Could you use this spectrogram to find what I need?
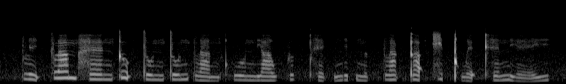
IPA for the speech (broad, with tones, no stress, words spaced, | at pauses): pli˨˩ʔkla˥˩mhɛː˧ŋtu˥˩ʔ tu˧ntu˦˥n pla˨˩nkʰwu˧nja˧w kɯ˦˥k̚pʰe˨˩k̚ ŋi˦˥t̚nɯ˨˩k̚ pla˥˩k̚ta˥˩ʔ t͡ɕi˥˩t̚kʰwe˨˩ʔkʰe˦˥njeː˩˦j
